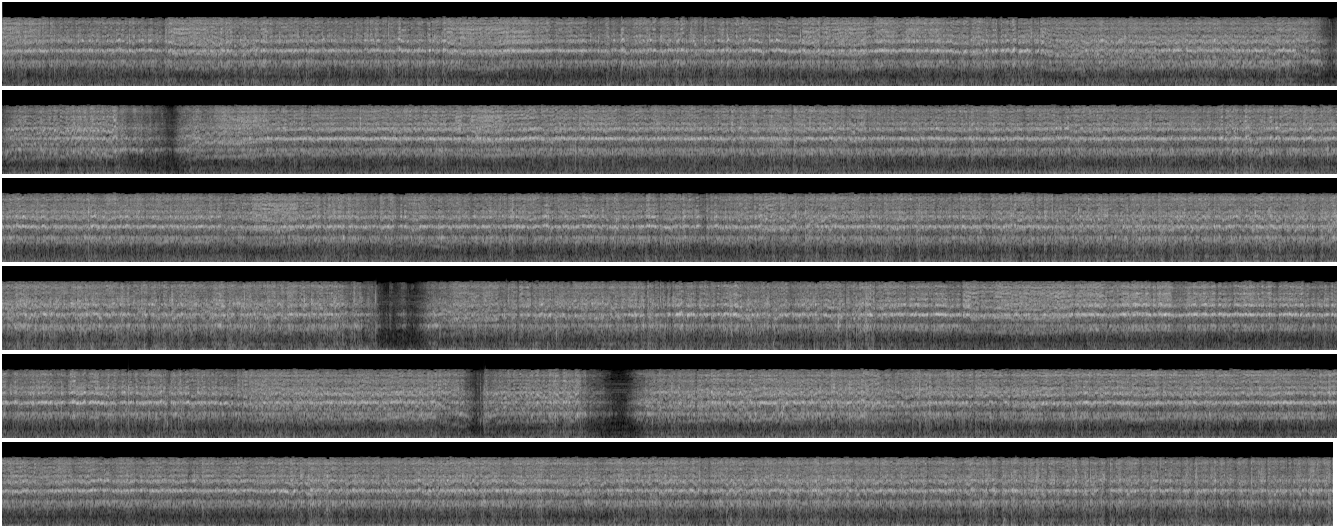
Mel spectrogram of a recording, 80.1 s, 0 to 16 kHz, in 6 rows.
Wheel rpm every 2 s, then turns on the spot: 230, 220, 230, 230, 220, 210, 160, 130, 220, 230, 230, 230, 230, 230, 220, 230, 240, 230, 220, 230, 230, 180, 160, 230, 230, 230, 230, 230, 190, 130, 170, 210, 230, 230, 230, 240, 220, 230, 230, 230.
none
